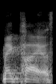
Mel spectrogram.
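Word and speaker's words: Magpayo: Magpio, thank you.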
